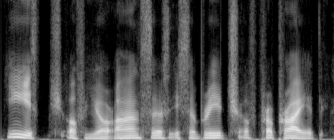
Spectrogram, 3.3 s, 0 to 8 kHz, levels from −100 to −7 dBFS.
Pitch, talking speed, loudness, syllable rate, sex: 130 Hz, 160 wpm, -21 LUFS, 4.2 syllables/s, male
